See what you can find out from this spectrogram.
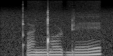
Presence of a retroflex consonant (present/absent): present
